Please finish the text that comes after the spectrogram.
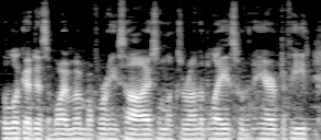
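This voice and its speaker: A man with a mid-range voice hosts a gaming video. He reads narration aloud and reacts casually and irreverently, with game music clearly audible behind him. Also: mid-range voice, completely flat delivery, rapid-fire, fairly bright tone.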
